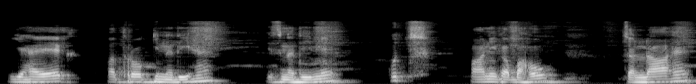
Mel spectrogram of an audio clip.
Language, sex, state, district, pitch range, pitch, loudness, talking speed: Hindi, male, Uttar Pradesh, Saharanpur, 115-160 Hz, 120 Hz, -14 LUFS, 140 wpm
